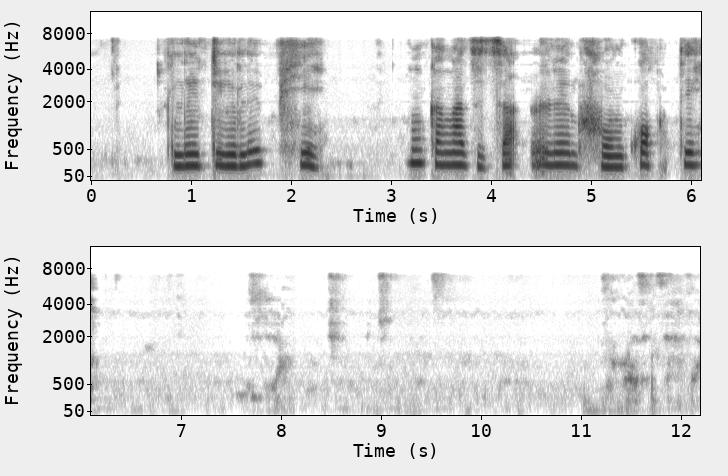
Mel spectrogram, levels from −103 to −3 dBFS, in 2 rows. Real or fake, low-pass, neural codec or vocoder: fake; 7.2 kHz; codec, 16 kHz, 8 kbps, FunCodec, trained on LibriTTS, 25 frames a second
